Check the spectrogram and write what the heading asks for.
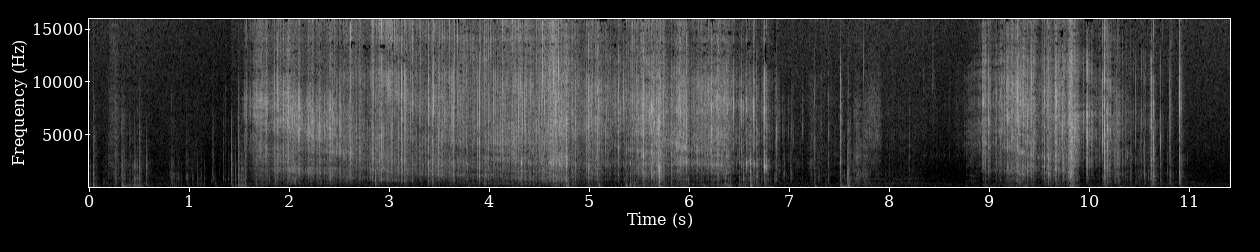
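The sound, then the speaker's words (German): Loud crinkling of plastic packaging being torn open on its other side and handled, with sharp crackles and rustles over several seconds, a brief pause, then another burst of crinkling as the contents are pulled out. “Die andere Seite öffnen, einfach ganz normal. Sehr gerne. Und dann dieses, den Inhalt da rausholen.”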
